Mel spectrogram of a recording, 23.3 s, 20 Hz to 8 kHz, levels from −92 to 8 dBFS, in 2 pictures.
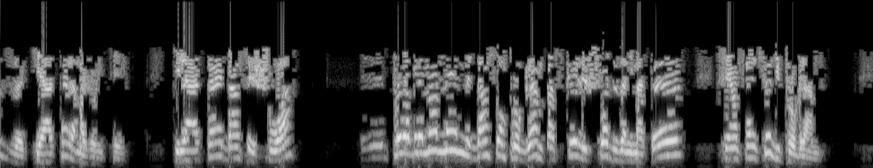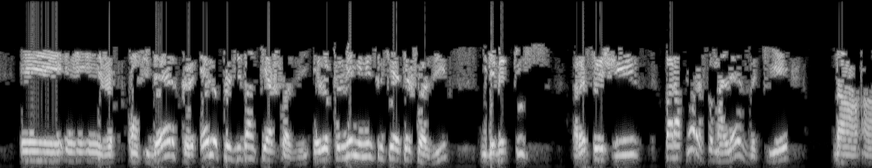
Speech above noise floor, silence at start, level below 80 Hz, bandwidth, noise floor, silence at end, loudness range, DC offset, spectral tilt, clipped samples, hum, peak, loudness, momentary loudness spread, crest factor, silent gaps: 63 dB; 0 s; -64 dBFS; 8 kHz; -75 dBFS; 0 s; 2 LU; under 0.1%; -5.5 dB/octave; under 0.1%; none; 0 dBFS; -12 LUFS; 10 LU; 14 dB; none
